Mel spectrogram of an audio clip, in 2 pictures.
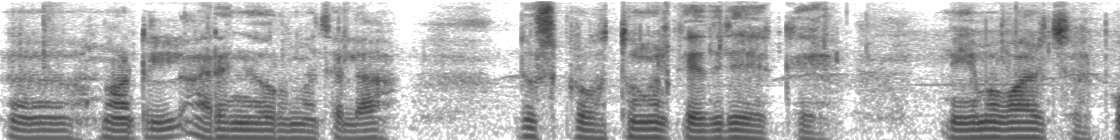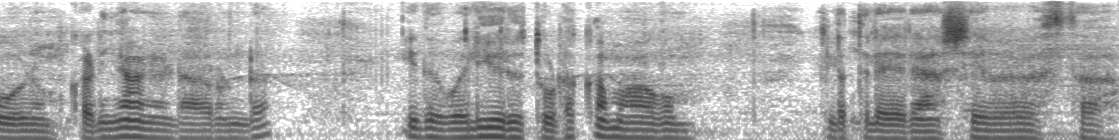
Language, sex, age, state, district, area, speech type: Malayalam, male, 45-60, Kerala, Alappuzha, urban, spontaneous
